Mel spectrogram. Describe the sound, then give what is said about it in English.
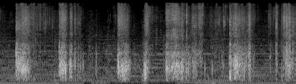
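Crunching footsteps of someone walking through snow in Cincinnati: a steady, uneven series of several soft, broad crunches with short gaps between them, and no talking. “Can you hear? I'm walking now. Listen to this.”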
